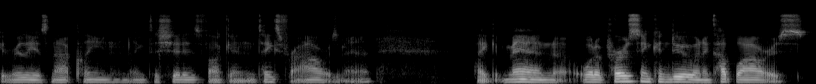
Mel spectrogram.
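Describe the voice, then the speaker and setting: A man's voice: lowish voice, creaky, mellow. A man hosting a trading livestream, chatting casually to viewers in a slangy, rambling, repetitive way with plenty of swearing. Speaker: day trader hosting a livestream.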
